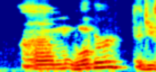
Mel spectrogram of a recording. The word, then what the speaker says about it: Woeber: watch did i watch the spell the pronunciation of your last name um wilbur did you say wilbur i did i did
